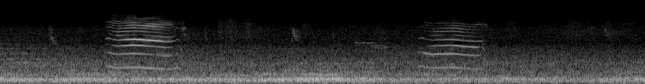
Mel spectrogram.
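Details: Two loud, nasal kitten meows about three seconds apart, each rich in overtones and sagging slightly in pitch, set against a continuous low droning background noise.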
